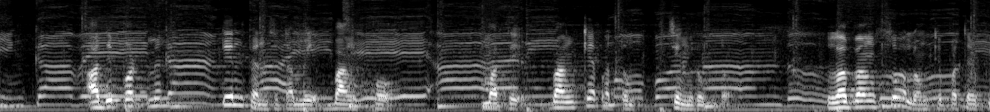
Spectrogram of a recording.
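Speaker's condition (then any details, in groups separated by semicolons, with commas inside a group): No condition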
